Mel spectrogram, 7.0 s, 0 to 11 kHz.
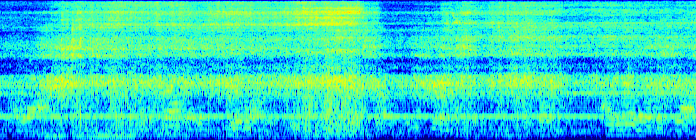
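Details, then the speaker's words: High-pitched hissing whine of a pointed pilot drill through a CEREC Guide 2 surgical guide, preparing a site for a 3.5 × 11.5 mm implant in live patient surgery, with suction noise. "well next this is a pointy drill this is gonna help me guide my yeah okay"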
